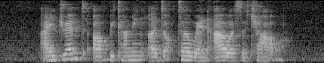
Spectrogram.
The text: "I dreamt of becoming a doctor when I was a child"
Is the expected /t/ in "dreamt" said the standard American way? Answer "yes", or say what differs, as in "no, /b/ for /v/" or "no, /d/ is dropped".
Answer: yes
